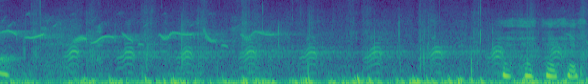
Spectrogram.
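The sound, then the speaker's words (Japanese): Crows caw over and over, their harsh calls overlapping from several birds fairly close by, with steady low outdoor rumble underneath. “カラスが近い”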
